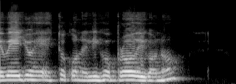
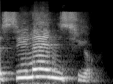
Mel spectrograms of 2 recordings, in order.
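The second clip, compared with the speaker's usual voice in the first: higher and louder, slow and firm command; commanding word; 8 semitones higher, 3 dB louder, much slower than usual. Acted. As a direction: still the storm with one word. Jesus calms the storm. (orden firme y lenta)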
